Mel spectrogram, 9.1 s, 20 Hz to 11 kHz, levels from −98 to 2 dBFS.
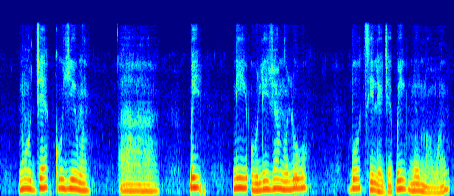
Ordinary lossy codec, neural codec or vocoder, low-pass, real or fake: none; codec, 16 kHz, 4.8 kbps, FACodec; 7.2 kHz; fake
